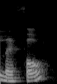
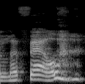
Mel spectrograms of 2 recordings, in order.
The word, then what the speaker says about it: Leffel: guest today is Caitlin leffel Caitlyn did I pronounce it right I'm struggling with your second name because I want to call you Lafell it was perfect all pronunciations are perfect great Caitlyn is a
